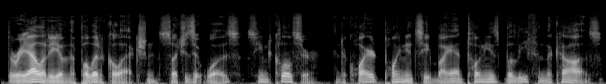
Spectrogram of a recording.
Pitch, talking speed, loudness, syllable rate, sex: 90 Hz, 210 wpm, -21 LUFS, 6.5 syllables/s, male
